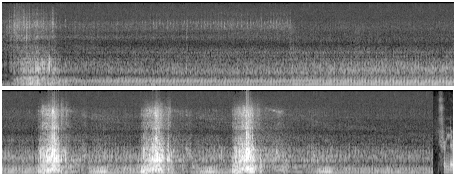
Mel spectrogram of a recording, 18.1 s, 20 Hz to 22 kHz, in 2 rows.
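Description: A Ford Ranger Raptor's V6 engine and exhaust hum at a steady idle under a voice, then rev sharply three times in quick bursts close by before dropping back to idle.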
